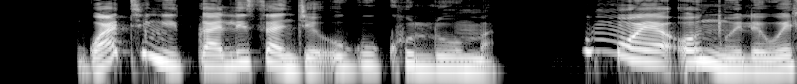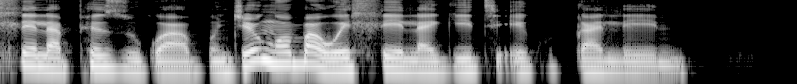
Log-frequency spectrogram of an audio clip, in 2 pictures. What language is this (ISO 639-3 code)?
nde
